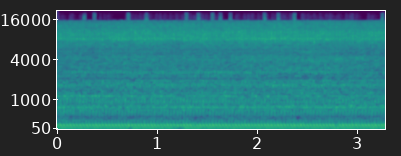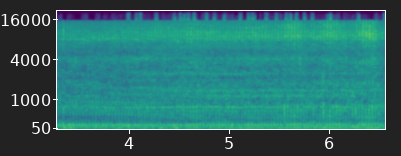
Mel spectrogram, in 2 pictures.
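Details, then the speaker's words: Neglected Briggs and Stratton Storm Responder generator, first run on starting fluid: small single-cylinder engine holds a steady, even drone with no misses or knocks; both 120 V legs make power, running healthy. "that worked a lot better than I thought so still some nuts flying out of there but you know what can I say it starts it runs it makes power both 120 legs seem to work fine the engine sounds good"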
